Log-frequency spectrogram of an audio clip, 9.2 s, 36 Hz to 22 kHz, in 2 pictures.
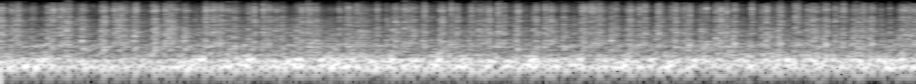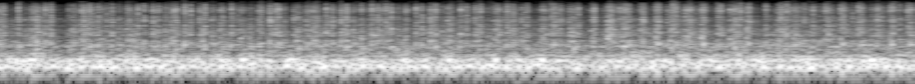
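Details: BluePrint 396 big-block crate engine for a 1970 Camaro SS, first run with headers and flywheel: loud, lumpy, even rumble with sharp exhaust pulses, no knocks or ticks; healthy, though a slightly different rev sound is noticed, unsure if headers or flywheel.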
